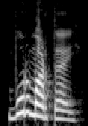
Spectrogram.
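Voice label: Komi, female; бур мортӧй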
